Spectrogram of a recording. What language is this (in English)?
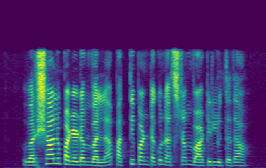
Telugu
